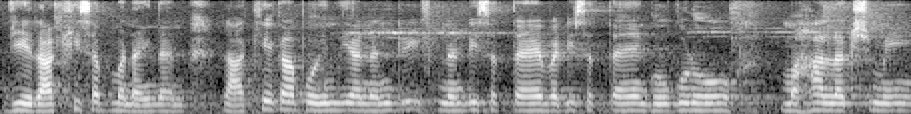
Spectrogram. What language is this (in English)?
Sindhi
